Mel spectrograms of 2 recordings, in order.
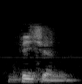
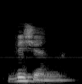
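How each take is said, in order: Both takes have the same delivery.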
